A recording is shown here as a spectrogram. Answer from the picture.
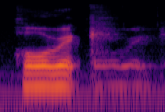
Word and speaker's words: Padraig: Porrick, as in Padrick. It's spelt Padraig, but it's an Irish name.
